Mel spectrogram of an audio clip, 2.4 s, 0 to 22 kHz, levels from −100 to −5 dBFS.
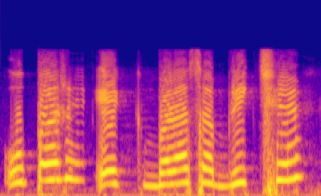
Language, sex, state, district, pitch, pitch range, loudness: Hindi, female, Bihar, Patna, 275 Hz, 255-335 Hz, -10 LUFS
